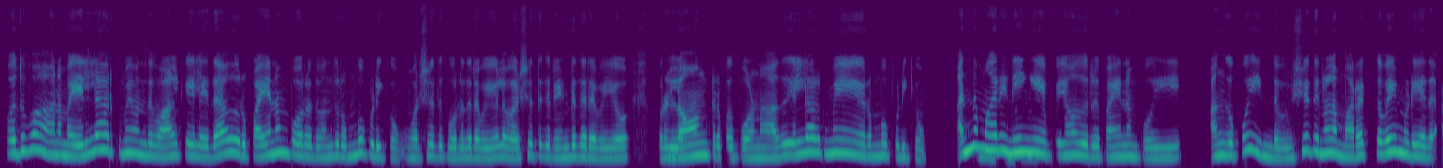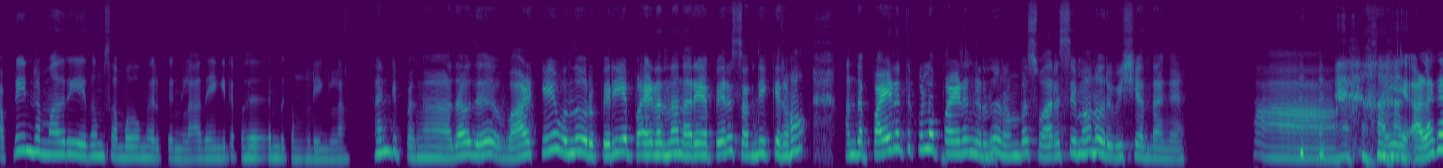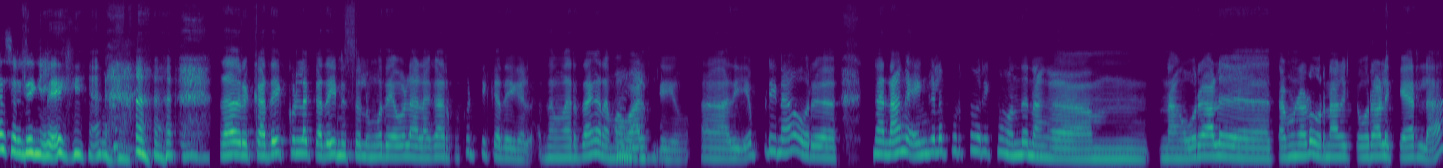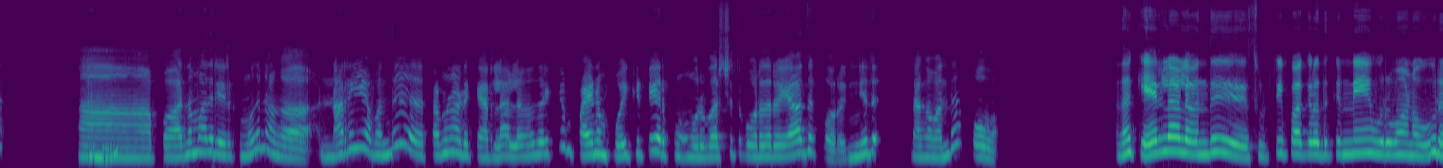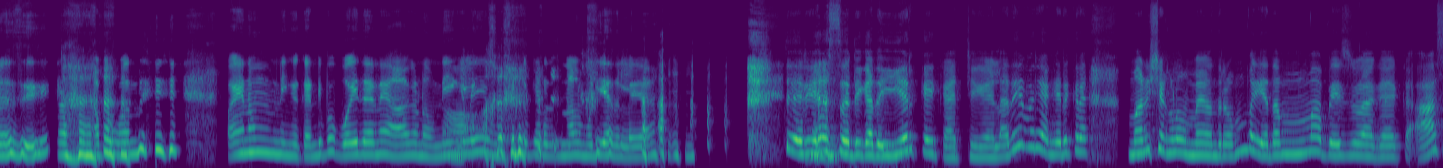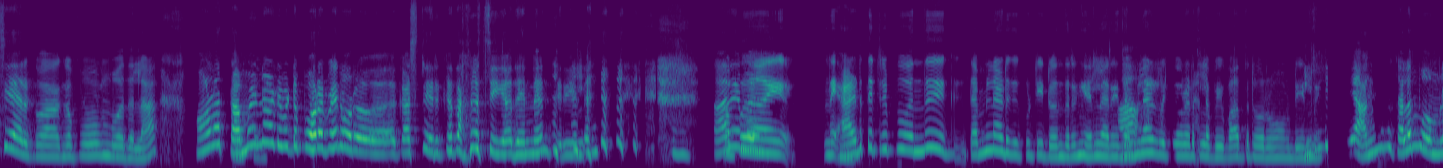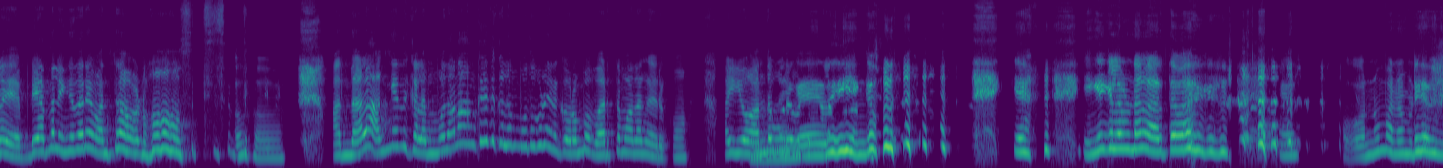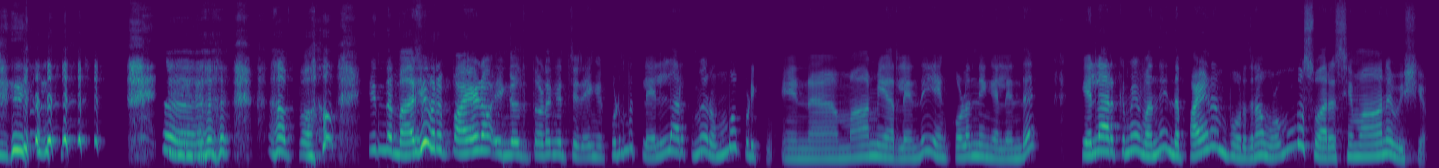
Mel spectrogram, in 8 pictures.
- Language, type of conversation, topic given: Tamil, podcast, ஒரு மறக்கமுடியாத பயணம் பற்றி சொல்லுங்க, அதிலிருந்து என்ன கற்றீங்க?
- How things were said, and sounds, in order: other noise; in English: "லாங் ட்ரிப்"; unintelligible speech; other background noise; laughing while speaking: "பெரிய பயணம் தான் நறைய பேர … தாங்க. அ அ"; laughing while speaking: "அய அழகா சொல்றீங்களே! ம்"; laugh; chuckle; drawn out: "நாங்க"; laughing while speaking: "உருவான ஊர் அது அப்ப வந்து … கட்டுப்படுச்சுறதுனால முடியாது இல்லயா?"; laugh; laugh; laughing while speaking: "சரியா சொன்னீங்க அந்த இயற்கை காட்சிகள் … அது என்னன்னு தெரில"; laugh; laugh; laughing while speaking: "க் தமிழ்நாட்டுக்கு கூட்டிட்டு வந்துருங்க எல்லாரையும் … பார்த்துட்டு வருவோம் அப்டின்னு"; laughing while speaking: "இங்கே தானே வந்து ஆவணும் சுத்தி சுத்தி அதனால"; laughing while speaking: "என்னங்க இது! எங்கே போ எ … ஒண்ணும் பண்ண முடியாதுங்க"; laugh; laugh; laugh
